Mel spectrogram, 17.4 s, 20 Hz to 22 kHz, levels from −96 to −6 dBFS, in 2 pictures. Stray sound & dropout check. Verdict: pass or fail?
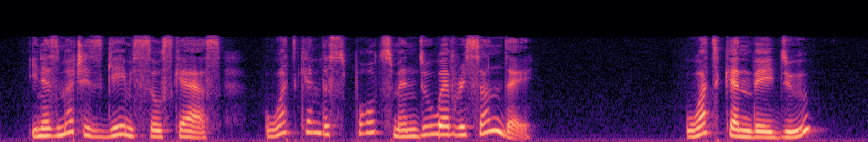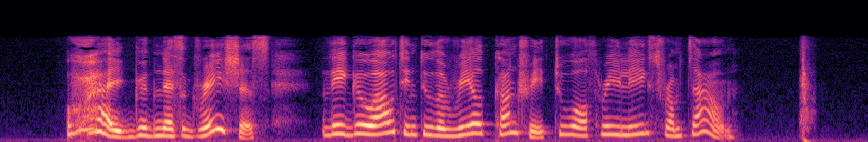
fail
